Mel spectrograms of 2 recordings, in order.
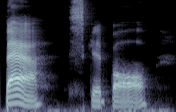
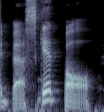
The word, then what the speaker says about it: basketball: stress of the syllables so in the word like basketball if you put that little accent mark over the first syllable the basketball because that's how you sound the word it sounds completely different and if I were to say basketball or basketball it doesn't sound right so you have to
